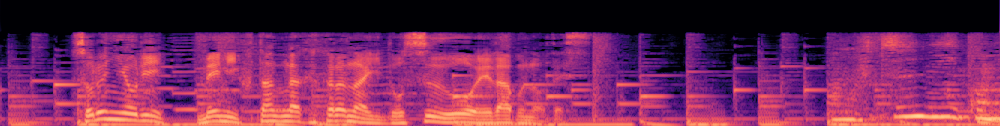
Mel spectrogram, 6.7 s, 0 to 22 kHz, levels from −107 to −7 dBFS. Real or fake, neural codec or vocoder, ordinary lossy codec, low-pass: real; none; none; 7.2 kHz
